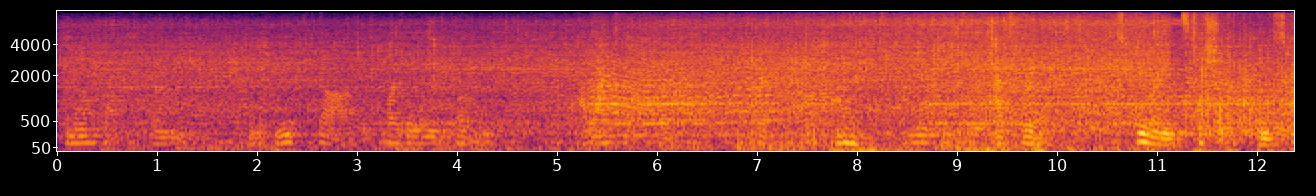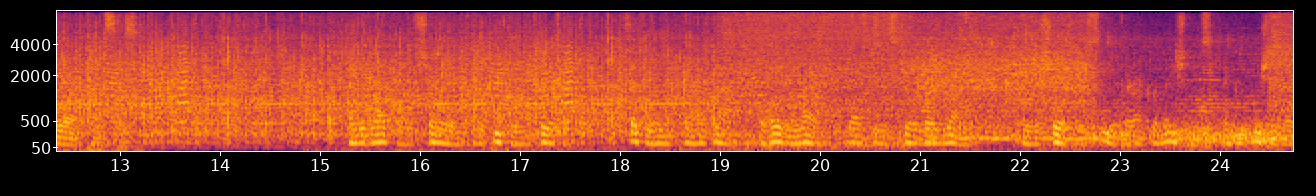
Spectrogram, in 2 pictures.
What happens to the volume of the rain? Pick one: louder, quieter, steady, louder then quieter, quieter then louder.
louder.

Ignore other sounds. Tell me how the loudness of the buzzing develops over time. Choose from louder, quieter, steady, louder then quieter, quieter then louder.
steady.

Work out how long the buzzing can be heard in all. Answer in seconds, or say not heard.
19 s.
